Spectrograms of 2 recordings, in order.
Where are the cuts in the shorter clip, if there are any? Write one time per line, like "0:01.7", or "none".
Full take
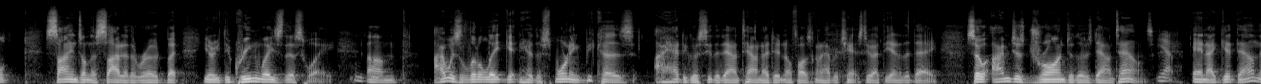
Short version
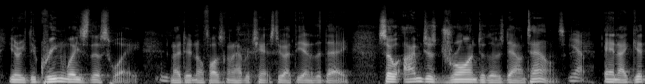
0:01.7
